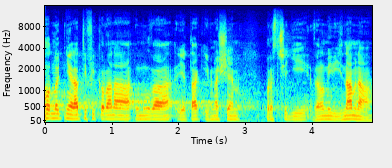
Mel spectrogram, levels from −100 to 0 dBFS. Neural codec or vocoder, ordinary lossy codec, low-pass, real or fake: none; Opus, 64 kbps; 14.4 kHz; real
